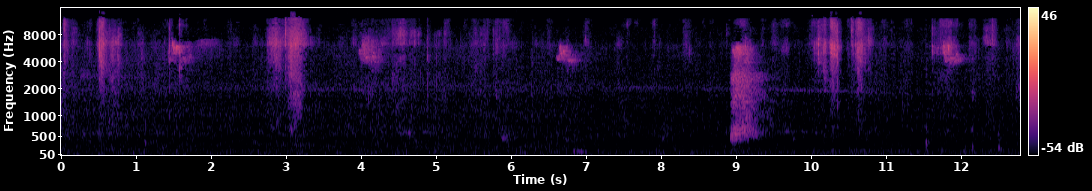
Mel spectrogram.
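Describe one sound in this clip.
Dry leaves rustle and crackle as monkeys shift on the ground.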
